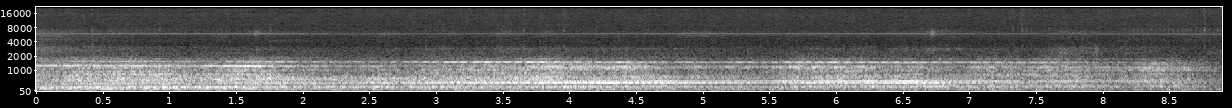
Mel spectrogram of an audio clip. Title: Delta Airlines Airbus A319-114 N347NB DL2170 LGA-DTW (FOPP whistling sound)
